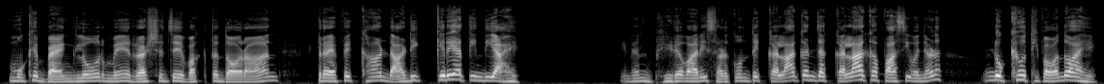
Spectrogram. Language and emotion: Sindhi, disgusted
